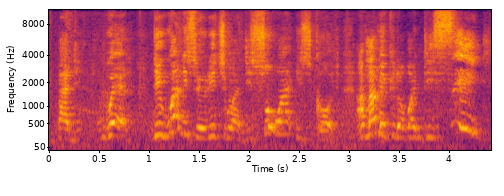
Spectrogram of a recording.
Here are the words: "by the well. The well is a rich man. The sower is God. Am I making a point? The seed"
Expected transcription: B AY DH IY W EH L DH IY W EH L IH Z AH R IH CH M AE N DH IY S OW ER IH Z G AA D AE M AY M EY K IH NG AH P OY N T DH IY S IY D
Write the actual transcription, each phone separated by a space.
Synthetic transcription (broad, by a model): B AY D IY W EH L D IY W EH L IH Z AH R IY CH M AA N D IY S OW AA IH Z G AA D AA M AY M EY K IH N AH B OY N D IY S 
